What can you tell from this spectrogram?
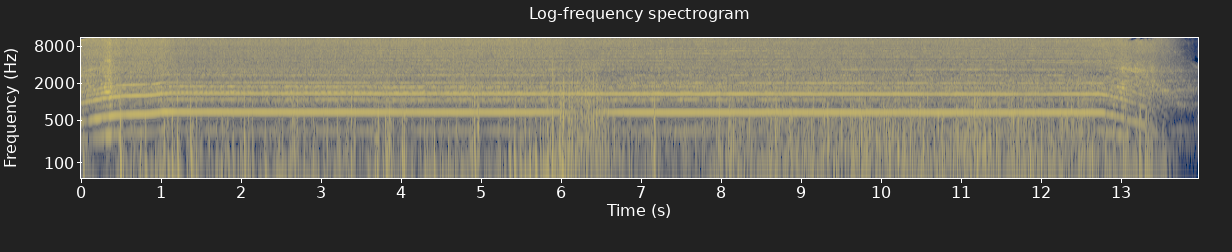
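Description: FPV Model MC2204 2300 kV brushless mini-quad motor spinning a Gemfan 5040 propeller at full throttle on a 3S battery during a static thrust test. It is a steady high-pitched whine over a rush of prop wash, rising in pitch for the first second as it speeds up, then winding down and stopping near the end.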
